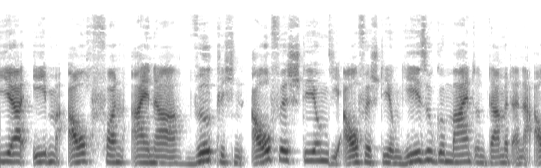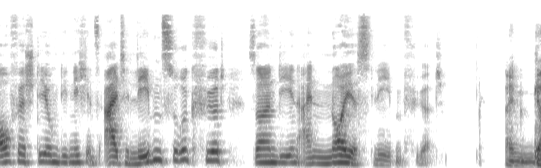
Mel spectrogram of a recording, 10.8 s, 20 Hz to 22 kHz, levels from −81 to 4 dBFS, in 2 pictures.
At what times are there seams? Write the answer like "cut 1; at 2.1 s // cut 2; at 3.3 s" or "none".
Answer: cut 1; at 3.3 s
